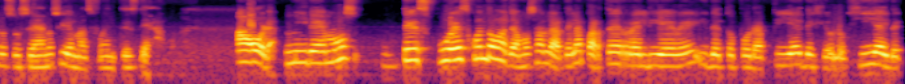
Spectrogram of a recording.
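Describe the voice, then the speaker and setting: Woman, online lesson, explanatory, mid pitch, soft warm tone. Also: rough recording. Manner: explanatory, checks understanding with questions. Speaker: teacher. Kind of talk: online class lecture.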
